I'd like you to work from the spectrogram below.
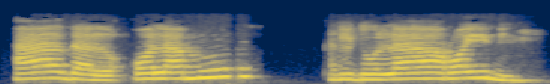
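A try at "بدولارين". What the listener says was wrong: Nah, du panjang.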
